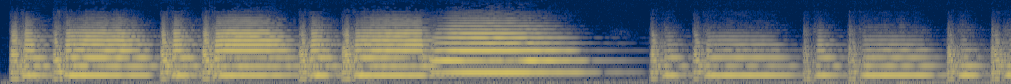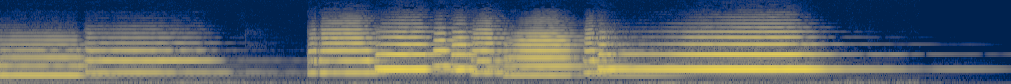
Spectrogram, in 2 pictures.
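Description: A solo bugle call on a brass horn, sounded in three phrases. Each phrase is a run of quick repeated notes that ends on a held note. The last held note is the highest and the longest.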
